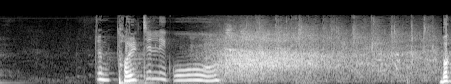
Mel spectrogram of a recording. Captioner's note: audience Laughter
